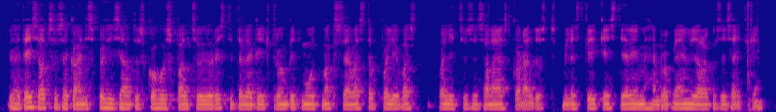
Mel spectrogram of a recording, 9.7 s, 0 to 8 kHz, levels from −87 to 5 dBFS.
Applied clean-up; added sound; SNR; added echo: none; none; none; none.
